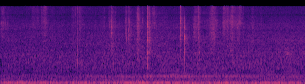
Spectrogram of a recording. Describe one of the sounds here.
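Paper cards rustle in a young man's hands.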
